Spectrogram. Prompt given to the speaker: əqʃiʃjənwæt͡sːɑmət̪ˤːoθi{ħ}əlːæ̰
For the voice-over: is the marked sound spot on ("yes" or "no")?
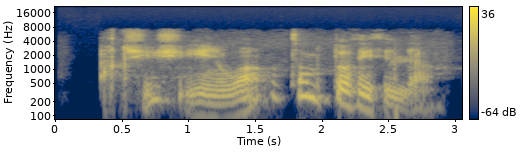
no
